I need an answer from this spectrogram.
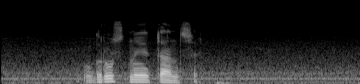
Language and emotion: Russian, neutral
